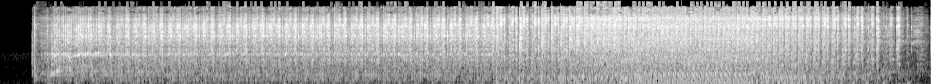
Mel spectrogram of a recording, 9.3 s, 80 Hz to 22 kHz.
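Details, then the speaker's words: 10 HP Briggs & Stratton petrol engine, new spark plug, coil and fuel filter, petrol poured in with choke on: catches at once, runs rough and uneven fast for about nine seconds, then fades and stalls; cause unclear. "and cuts out again so what is it so I put brand new pixel fil in so there's no blockage from the tank"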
